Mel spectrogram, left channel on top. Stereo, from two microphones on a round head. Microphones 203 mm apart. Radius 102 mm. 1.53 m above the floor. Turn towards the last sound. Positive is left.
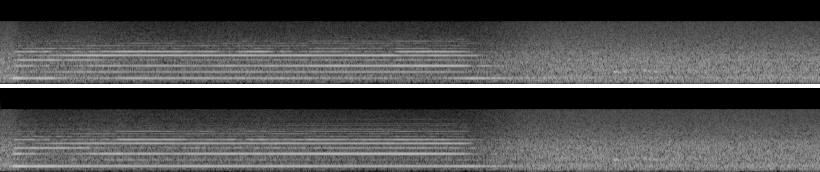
turn(degrees=-20)  # may be behind; listen again after turning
